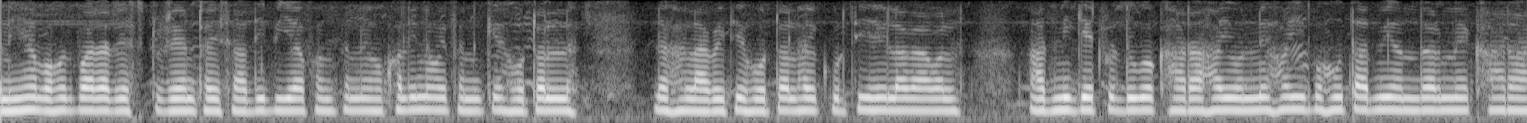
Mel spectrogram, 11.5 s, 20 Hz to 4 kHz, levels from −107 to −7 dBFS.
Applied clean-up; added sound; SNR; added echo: none; none; none; none.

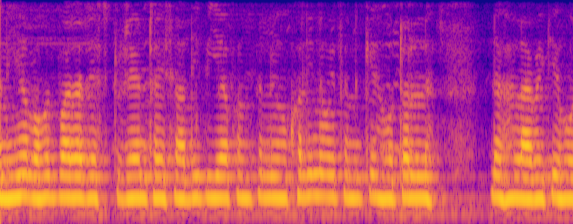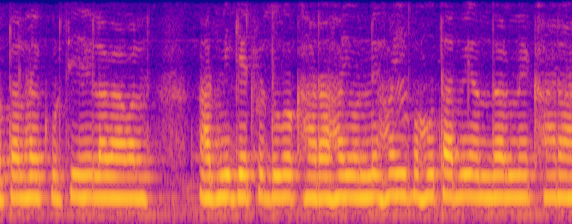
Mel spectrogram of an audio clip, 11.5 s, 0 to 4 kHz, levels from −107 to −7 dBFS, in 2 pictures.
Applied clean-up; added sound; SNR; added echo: none; none; none; reverberation time 0.7 s.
